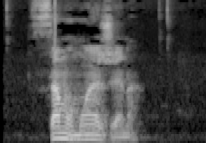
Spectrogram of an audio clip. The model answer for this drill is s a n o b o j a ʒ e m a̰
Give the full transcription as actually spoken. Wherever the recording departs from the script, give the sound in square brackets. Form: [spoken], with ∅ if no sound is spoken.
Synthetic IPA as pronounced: s a [m] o [m] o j a ʒ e [n] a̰

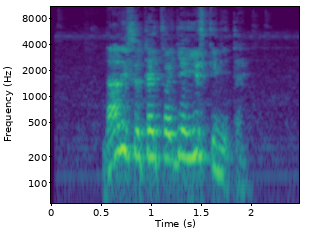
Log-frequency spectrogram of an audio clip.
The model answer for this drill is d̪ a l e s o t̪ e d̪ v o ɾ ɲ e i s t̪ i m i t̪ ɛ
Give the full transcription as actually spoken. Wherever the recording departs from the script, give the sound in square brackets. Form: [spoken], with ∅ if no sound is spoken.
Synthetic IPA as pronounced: d̪ a l [i] s [u] t̪ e [t̪] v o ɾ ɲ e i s t̪ i [n] i t̪ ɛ

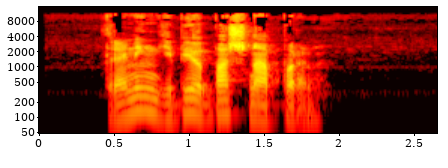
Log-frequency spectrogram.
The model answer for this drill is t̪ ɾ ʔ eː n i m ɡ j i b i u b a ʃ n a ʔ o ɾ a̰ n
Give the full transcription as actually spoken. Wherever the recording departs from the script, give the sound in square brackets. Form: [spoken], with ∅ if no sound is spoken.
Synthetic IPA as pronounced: t̪ ɾ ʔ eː n i [ŋ] ɡ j [e] b i [o] b a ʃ n a [p] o ɾ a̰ n

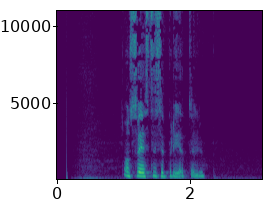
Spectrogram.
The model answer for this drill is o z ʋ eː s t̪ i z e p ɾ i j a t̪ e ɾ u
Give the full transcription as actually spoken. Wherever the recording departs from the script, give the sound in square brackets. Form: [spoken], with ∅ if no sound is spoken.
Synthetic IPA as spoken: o [s] ʋ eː s t̪ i [s] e p ɾ i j a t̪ e [ʎ] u

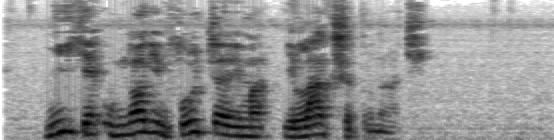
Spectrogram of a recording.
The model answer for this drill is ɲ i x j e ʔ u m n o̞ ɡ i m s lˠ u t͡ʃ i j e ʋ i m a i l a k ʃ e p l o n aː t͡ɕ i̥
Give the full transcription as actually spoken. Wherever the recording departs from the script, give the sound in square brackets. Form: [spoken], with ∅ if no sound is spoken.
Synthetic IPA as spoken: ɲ [iː] x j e ʔ u m n o̞ ɡ i m s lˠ u t͡ʃ [a] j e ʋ i m a i l a k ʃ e p [ɾ] o n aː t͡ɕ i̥

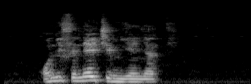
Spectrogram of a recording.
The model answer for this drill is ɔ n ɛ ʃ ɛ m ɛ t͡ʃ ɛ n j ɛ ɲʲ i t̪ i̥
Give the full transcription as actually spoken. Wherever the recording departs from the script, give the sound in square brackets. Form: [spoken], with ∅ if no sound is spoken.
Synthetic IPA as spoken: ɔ n [i] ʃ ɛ [n] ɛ t͡ʃ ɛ [m] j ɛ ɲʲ [a] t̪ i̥

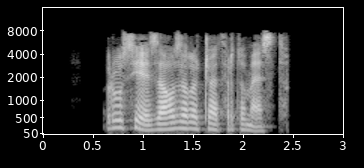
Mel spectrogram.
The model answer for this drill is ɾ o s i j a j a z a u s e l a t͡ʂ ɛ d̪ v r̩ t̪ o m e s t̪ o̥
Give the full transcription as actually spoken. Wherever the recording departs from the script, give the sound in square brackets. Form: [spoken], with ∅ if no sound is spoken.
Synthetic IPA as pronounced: ɾ [u] s i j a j [e] z a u [z] e l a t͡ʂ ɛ [t̪] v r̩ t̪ o m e s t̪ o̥

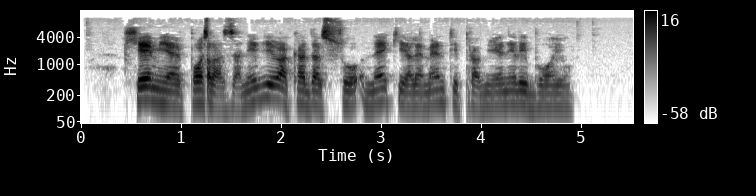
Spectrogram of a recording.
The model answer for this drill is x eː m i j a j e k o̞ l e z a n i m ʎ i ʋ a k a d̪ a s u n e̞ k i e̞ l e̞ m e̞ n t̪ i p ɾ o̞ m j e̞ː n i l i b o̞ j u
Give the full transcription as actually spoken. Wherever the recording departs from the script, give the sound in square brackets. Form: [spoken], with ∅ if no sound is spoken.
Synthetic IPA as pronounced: x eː m i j a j e [p] o̞ l [a] z a n i m ʎ i ʋ a k a d̪ a s u n e̞ k i e̞ l e̞ m e̞ n t̪ i p ɾ o̞ m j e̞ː n i l i b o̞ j u

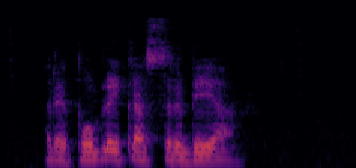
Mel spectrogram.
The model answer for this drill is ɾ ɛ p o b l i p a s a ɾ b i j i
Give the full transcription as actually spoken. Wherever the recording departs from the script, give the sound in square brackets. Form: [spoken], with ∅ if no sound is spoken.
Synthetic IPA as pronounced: ɾ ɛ p [u] b l i [k] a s [ə] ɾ b i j [a]

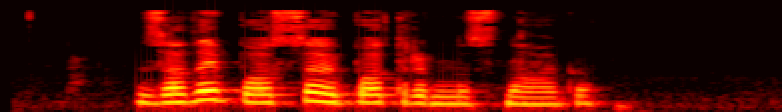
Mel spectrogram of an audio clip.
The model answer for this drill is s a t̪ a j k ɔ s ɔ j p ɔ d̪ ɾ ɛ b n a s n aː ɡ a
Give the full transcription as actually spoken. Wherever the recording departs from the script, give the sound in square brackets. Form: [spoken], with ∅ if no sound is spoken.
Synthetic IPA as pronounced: [z] a [d̪] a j [p] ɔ s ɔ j p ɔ [t̪] ɾ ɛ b n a s n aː ɡ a

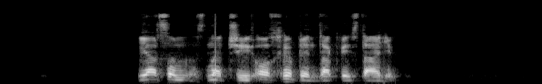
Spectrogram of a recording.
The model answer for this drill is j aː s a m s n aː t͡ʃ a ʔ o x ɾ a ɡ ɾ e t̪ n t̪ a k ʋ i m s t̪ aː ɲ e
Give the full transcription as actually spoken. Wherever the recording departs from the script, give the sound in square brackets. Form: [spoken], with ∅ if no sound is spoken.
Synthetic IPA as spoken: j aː s a m [z] n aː t͡ʃ [i] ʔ o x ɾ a [b] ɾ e [∅] n t̪ a k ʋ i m s t̪ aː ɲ e

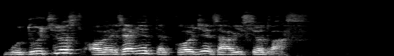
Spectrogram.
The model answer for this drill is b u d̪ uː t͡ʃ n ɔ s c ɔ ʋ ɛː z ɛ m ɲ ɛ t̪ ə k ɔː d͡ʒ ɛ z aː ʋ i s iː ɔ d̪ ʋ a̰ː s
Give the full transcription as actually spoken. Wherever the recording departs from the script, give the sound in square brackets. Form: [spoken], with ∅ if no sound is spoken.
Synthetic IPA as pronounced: b u d̪ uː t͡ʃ n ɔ s c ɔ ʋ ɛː z ɛ m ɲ ɛ t̪ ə k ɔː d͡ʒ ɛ z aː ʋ i s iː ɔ d̪ ʋ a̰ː s

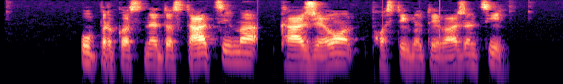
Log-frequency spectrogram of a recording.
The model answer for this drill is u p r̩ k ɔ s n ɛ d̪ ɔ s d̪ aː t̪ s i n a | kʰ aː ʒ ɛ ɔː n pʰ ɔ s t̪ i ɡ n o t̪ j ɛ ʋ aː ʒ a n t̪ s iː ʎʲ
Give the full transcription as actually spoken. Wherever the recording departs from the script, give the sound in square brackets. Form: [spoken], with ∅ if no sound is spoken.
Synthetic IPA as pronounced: u p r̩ k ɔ s n ɛ d̪ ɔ s [t̪] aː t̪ s i [m] a | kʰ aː ʒ ɛ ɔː n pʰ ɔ s t̪ i ɡ n [u] t̪ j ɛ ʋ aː ʒ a n t̪ s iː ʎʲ

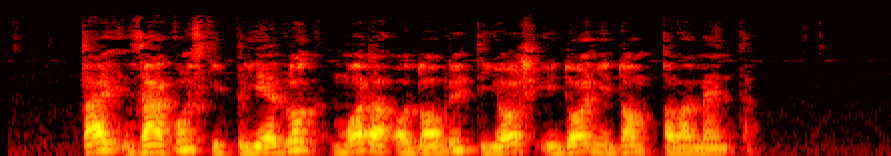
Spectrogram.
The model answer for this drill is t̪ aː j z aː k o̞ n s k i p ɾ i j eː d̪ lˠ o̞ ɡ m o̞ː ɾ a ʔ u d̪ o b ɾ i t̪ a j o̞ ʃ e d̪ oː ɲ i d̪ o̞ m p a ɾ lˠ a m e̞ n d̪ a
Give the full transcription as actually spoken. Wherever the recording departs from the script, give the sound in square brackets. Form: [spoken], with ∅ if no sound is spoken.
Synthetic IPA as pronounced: t̪ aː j z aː k o̞ n s k i p ɾ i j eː d̪ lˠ o̞ ɡ m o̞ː ɾ a ʔ [o] d̪ o b ɾ i t̪ [i] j o̞ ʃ [i] d̪ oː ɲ i d̪ o̞ m p a ɾ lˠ a m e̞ n [t̪] a

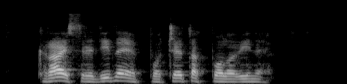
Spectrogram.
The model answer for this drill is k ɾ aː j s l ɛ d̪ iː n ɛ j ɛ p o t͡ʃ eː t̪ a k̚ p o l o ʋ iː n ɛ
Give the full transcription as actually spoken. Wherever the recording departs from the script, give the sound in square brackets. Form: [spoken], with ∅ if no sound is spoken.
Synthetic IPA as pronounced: k ɾ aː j s [ɾ] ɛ d̪ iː n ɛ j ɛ p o t͡ʃ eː t̪ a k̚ p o l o ʋ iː n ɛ

